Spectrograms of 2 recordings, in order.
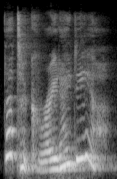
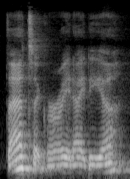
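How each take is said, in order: First: Bright, loud and high "That's a great idea."; enthusiastic. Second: Low, slow, sarcastic "That's a great idea.". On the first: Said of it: "I can say". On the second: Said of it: "Or I can say". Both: Shown as a demonstration.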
